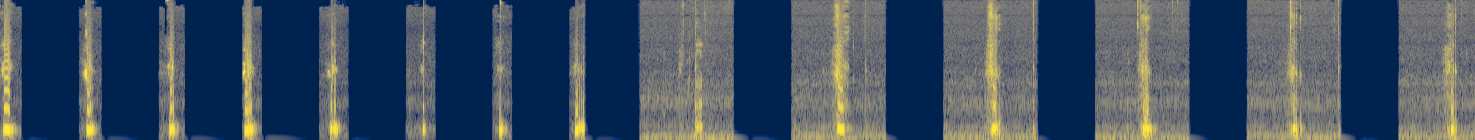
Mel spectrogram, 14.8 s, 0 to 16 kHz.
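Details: Violent, loud hiccups lasting 13 hours 20 minutes after eating breakfast, lunch and drinking a cup of soda after dinner: short, sharp vocal jolts about every 0.8–1.5 seconds, roughly 40–70 a minute; audio only.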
